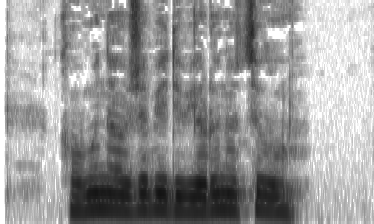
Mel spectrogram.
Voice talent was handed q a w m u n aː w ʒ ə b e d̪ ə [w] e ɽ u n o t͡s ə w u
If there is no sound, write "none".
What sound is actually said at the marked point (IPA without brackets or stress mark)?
w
